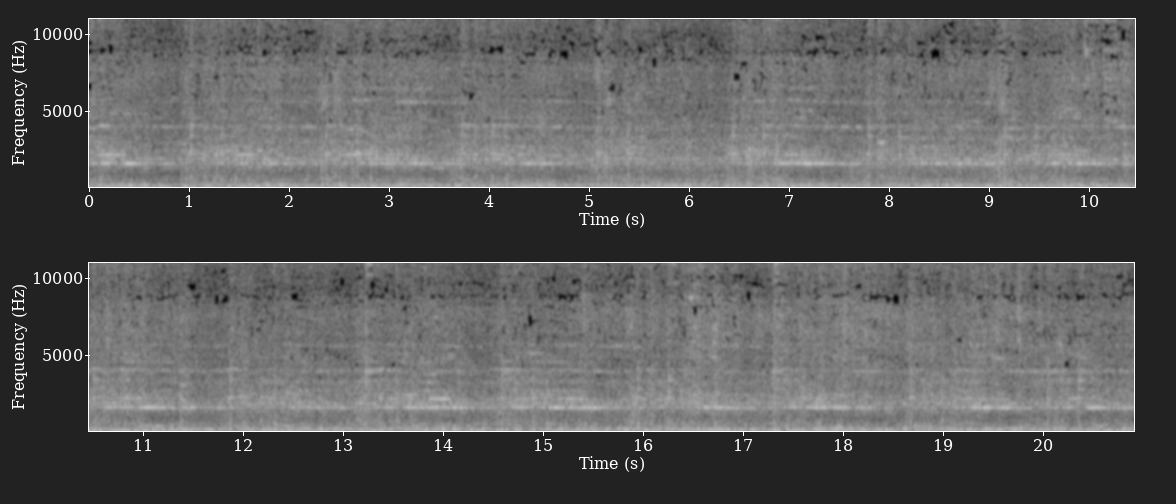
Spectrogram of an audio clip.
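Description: Train wheels squeal on the rails with a steady high whine.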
